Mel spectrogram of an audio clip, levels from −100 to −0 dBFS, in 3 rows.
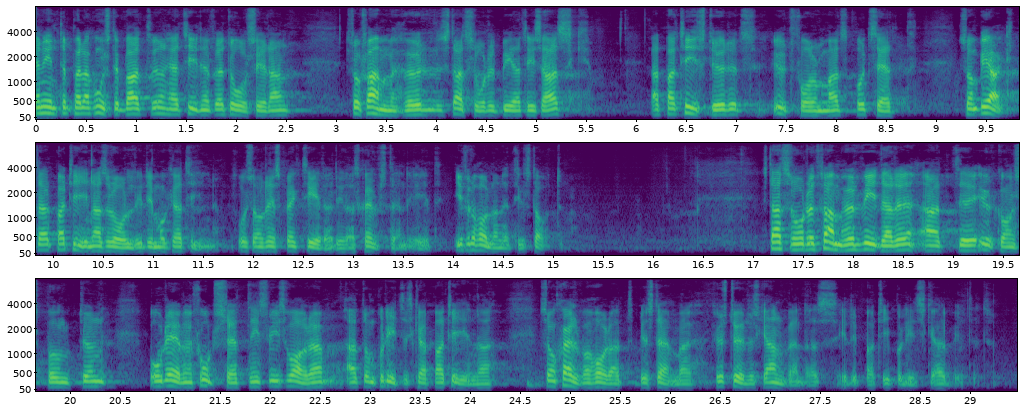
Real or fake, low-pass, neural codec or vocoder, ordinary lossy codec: fake; none; codec, 16 kHz, 4 kbps, FreqCodec, larger model; none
